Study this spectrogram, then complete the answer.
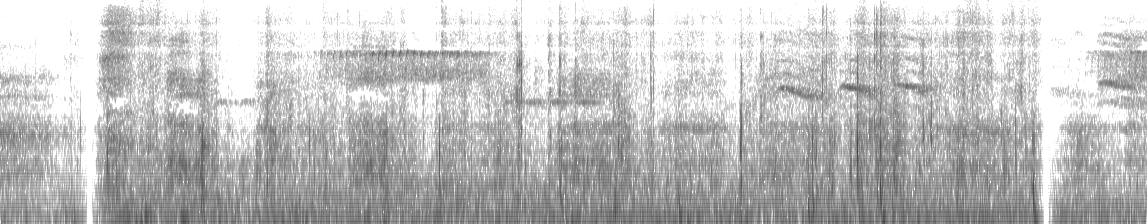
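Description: Footsteps crunch on a leafy dirt trail.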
